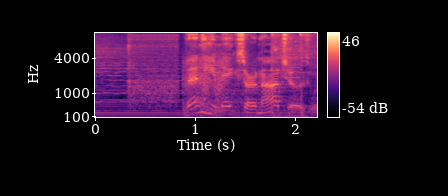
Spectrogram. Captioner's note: TV static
